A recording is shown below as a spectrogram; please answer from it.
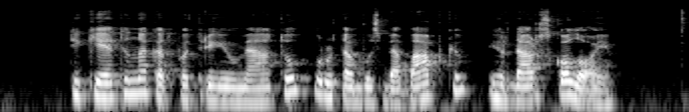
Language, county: Lithuanian, Klaipėda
